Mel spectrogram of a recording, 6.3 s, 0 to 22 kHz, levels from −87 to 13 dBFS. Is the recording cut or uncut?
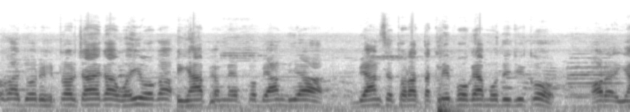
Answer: cut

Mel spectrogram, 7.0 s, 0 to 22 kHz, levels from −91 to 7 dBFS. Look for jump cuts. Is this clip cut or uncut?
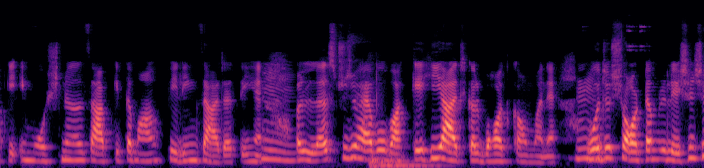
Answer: uncut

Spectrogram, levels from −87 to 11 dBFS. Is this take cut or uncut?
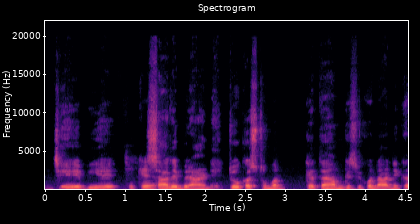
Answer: cut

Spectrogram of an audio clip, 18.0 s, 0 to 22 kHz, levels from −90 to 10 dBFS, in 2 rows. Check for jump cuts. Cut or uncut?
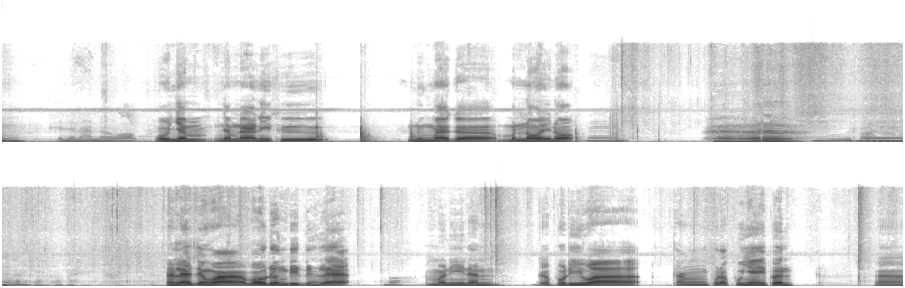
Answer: cut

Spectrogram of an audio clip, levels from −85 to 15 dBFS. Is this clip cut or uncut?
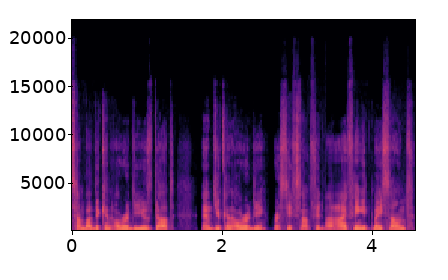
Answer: cut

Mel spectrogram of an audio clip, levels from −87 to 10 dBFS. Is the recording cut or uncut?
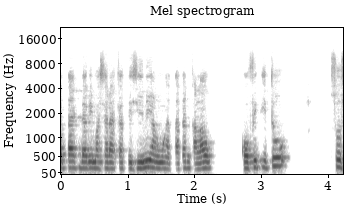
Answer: uncut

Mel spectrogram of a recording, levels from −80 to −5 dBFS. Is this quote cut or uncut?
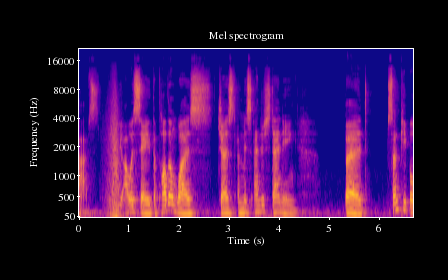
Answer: cut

